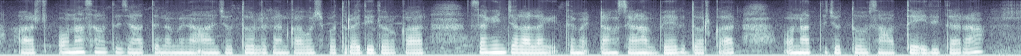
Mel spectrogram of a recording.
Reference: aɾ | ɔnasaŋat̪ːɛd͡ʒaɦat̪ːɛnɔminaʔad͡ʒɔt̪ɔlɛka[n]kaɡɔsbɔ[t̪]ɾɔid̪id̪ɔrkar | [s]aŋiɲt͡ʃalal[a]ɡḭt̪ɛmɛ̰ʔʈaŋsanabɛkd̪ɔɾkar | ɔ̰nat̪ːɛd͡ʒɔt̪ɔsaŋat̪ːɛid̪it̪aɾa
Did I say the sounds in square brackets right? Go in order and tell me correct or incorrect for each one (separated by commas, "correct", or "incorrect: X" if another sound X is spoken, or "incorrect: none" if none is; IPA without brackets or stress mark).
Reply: correct, correct, correct, correct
